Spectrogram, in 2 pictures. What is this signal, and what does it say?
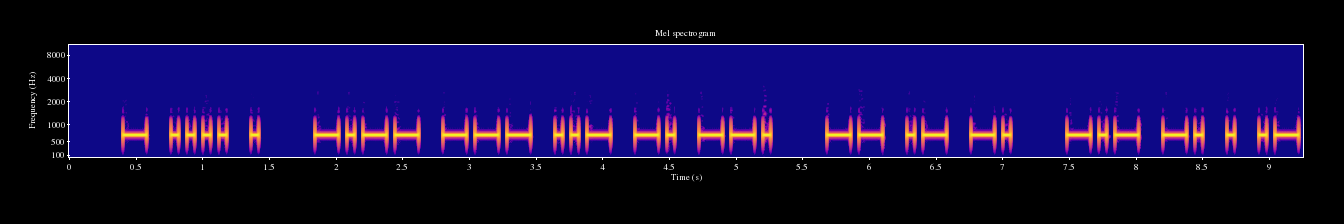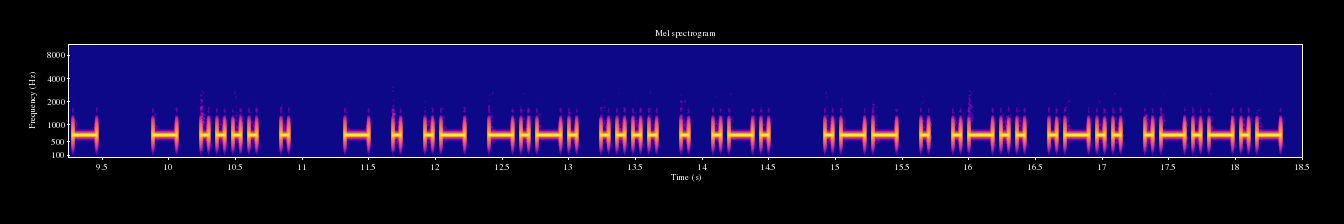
Morse code, heard as a keyed tone, about 20 wpm, 700 Hz. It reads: THE YOUNG MAN KNEW THE TEACHER WELL.
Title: Sentences from Top 1000 Words - Review Part 6 - 20wpm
